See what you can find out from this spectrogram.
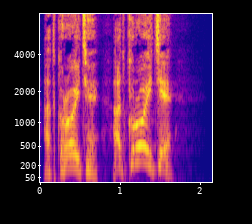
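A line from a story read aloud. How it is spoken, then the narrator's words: Shouting. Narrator (Russian): крикнул Вильфор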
